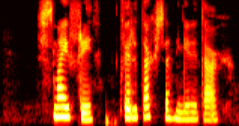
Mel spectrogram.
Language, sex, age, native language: Icelandic, female, 14, Icelandic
